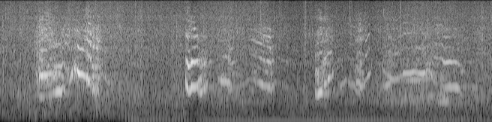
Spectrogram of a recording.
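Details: Asian elephants, calf Pyi Mai with Chaba and their parents, captive at Elephant Nature Park, splashing and rolling in the river in excitement; several short rising-falling squealing trumpets and chirps, with a steady low hum and water splashes.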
